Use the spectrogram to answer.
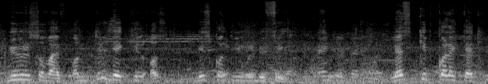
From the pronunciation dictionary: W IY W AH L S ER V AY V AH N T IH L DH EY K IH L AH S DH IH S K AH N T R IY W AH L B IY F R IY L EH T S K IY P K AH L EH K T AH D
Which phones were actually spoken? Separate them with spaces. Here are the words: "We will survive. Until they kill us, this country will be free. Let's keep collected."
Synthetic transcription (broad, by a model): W IY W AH L S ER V AY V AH N T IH L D EY K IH L AH S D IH S K AH N T R IY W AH L B IY F R IY L EH T S K IY P K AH L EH K T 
